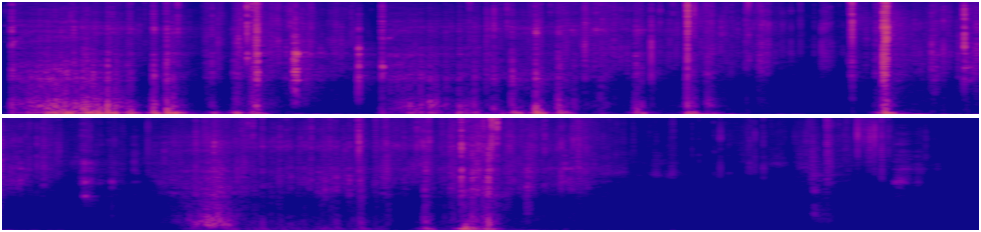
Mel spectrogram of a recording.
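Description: A hand-held solid orange bar of soap is carved and scraped with a metal utility blade. The blade makes quiet, bright, crackly scraping and shaving sounds in short bursts with occasional sharper clicks. The strokes trail off into sparse soft scrapes at the end.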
